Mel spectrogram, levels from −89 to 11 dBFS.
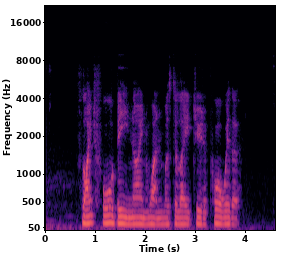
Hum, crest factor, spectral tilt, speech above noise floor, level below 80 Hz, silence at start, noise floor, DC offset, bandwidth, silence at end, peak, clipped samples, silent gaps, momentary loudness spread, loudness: none; 18 dB; -9 dB/octave; 37 dB; -54 dBFS; 0.05 s; -64 dBFS; under 0.1%; 6.8 kHz; 0.75 s; -10 dBFS; under 0.1%; none; 7 LU; -28 LUFS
